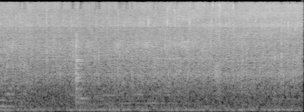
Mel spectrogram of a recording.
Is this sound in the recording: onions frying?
yes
